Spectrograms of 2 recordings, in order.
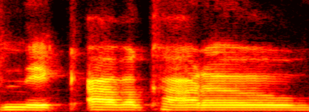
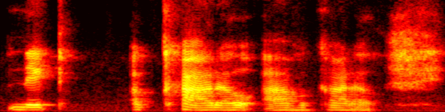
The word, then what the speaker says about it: Nikocado Avocado: Now, I don't watch a lot of Nick Avocado videos, and I know I said his name wrong. Nikocado Avocado. It's so tongue twisty for me.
